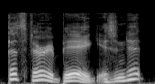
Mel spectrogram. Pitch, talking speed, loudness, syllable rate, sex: 160 Hz, 195 wpm, -16 LUFS, 4.6 syllables/s, female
